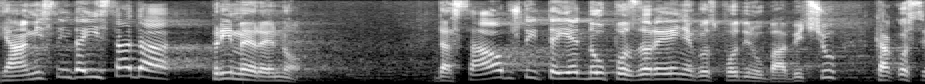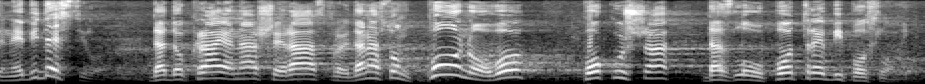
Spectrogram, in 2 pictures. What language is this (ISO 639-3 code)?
srp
